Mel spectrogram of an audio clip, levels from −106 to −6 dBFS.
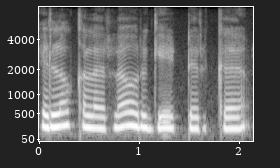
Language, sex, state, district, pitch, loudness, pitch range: Tamil, female, Tamil Nadu, Nilgiris, 225 Hz, -13 LUFS, 215-240 Hz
